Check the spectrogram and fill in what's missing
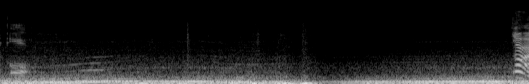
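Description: A Dodge Challenger Hellcat drives along, its engine a steady low rumble throughout, dipping briefly before resuming, while a voice talks over it.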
